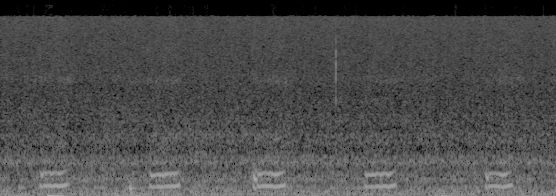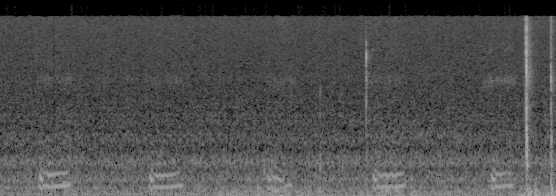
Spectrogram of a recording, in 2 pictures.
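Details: Peter the pet rabbit sleeps and snores. About ten brief, whistly, upward-sliding nasal squeaks repeat steadily, a little over one per second. A few sharp clicks come near the end in an otherwise quiet room.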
